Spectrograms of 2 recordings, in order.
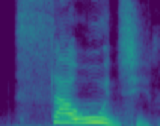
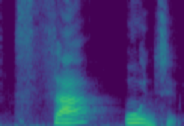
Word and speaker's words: saúde: Vou dar um exemplo de uma palavra que tem dois sons de vogais bem fortes. Saúde. Saúde. Você tem que falar cada vogal, cada som desse de vogal, numa sílaba, porque não tem como falar junto. Se eu falo junto, fica saúde. porque um som é uma vogal completa e o outro som fica reduzido e eu chamo de semivogal.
